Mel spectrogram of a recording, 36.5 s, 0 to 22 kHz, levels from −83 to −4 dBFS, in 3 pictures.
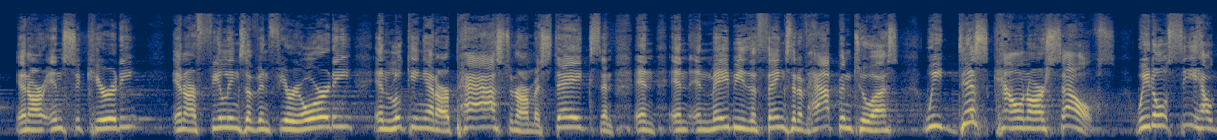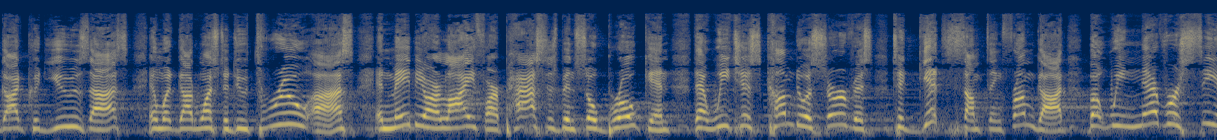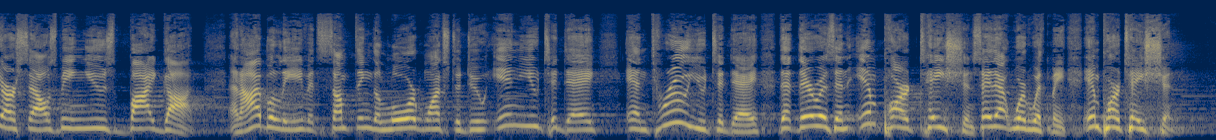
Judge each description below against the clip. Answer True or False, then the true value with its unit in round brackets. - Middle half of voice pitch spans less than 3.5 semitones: False (3.8 semitones)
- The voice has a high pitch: True (240 Hz)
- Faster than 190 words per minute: False (175 wpm)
